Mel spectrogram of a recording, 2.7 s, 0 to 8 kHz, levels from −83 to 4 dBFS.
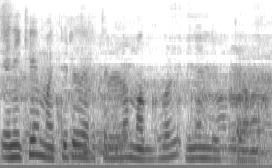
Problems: constant background noise, low volume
